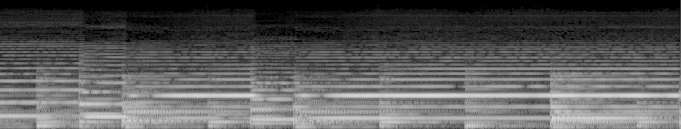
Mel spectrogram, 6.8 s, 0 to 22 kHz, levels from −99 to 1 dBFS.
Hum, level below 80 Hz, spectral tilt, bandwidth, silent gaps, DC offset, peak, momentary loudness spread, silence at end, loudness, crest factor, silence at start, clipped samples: none; -46 dBFS; -8 dB/octave; 6.2 kHz; none; under 0.1%; -4 dBFS; 6 LU; 0 s; -20 LUFS; 16 dB; 0 s; under 0.1%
